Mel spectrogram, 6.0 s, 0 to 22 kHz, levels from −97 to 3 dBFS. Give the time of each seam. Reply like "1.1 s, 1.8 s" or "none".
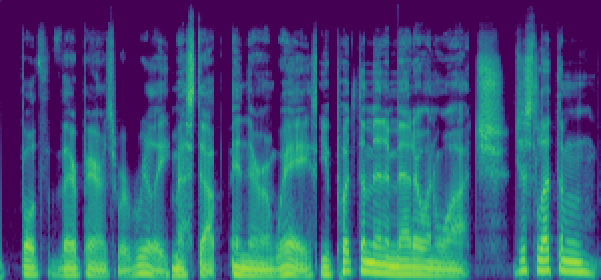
1.7 s, 3.1 s, 5.1 s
